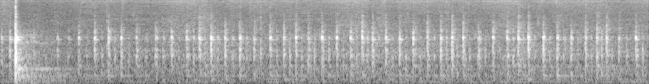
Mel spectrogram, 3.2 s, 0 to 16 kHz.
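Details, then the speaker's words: Jeep Gladiator Dana 44 front axle after new U-joint install, hub bolts torqued 75 ft-lb and axle nut 100 ft-lb: after a sharp knock, light rapid ticking about ten a second as the front wheel spins; cause still unknown. "Unbelievable. Still ticking."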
